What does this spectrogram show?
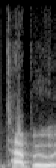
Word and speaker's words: Taboo: Taboo is how you say it.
